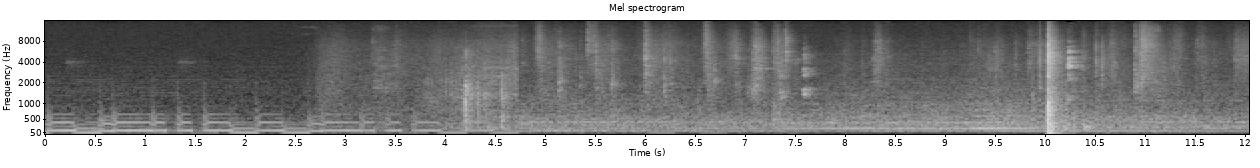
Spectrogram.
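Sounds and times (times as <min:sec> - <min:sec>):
footsteps on kitchen floor: 0:03.3 - 0:08.5, 0:09.2 - 0:12.0.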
